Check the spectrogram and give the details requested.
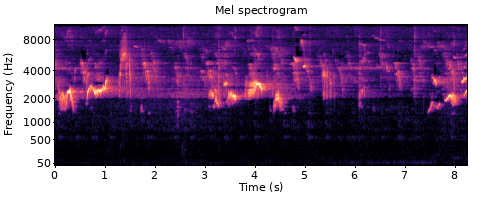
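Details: Common blackbird song: warbled, slurred phrases separated by short pauses, some notes sweeping upward, with quieter twittery fragments between louder bursts.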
